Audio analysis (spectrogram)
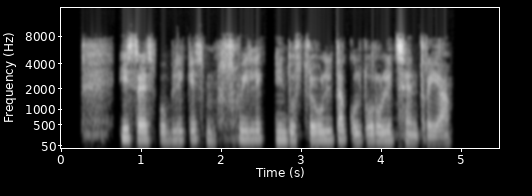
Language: Georgian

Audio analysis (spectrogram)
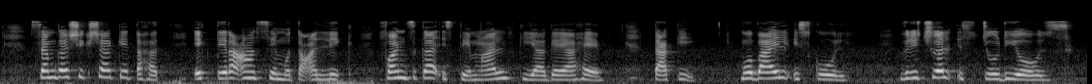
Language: Urdu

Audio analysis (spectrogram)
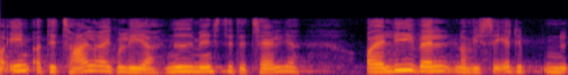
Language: Danish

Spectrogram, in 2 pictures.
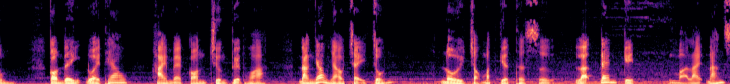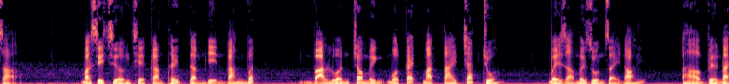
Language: Vietnamese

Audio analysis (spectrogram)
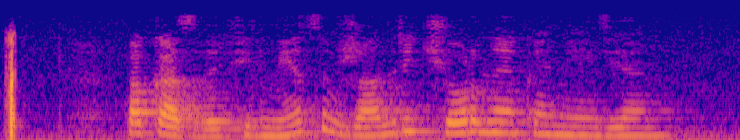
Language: Russian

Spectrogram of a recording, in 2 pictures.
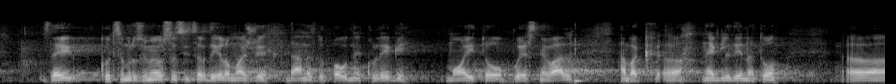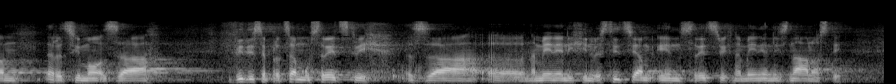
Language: Slovenian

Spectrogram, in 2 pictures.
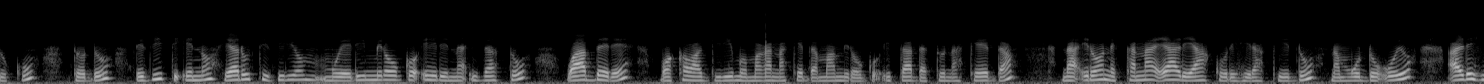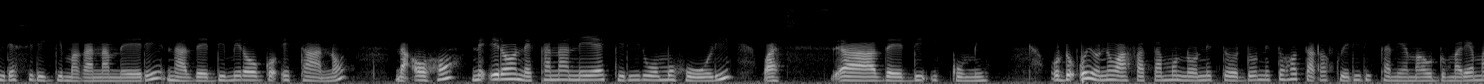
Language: Kikuyu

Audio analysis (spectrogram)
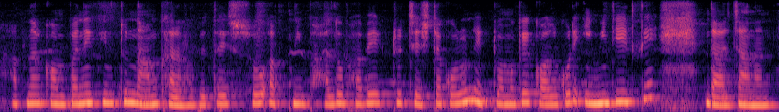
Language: Bangla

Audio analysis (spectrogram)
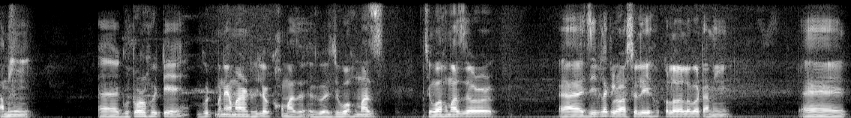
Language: Assamese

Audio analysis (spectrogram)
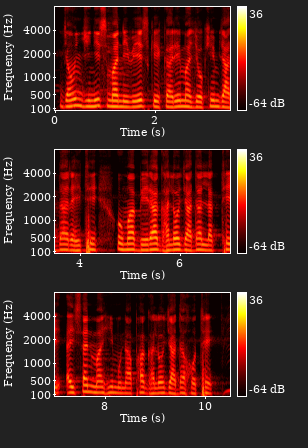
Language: Chhattisgarhi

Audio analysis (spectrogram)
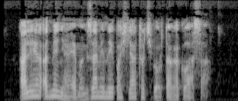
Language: Belarusian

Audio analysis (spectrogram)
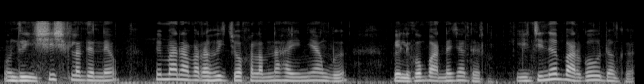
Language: Bodo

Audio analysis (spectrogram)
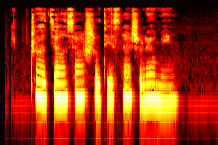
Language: Chinese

